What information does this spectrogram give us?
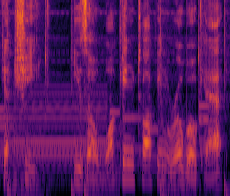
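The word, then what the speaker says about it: Cait Sith: Spelled like Kate Sith, but pronounced Ketchi.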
